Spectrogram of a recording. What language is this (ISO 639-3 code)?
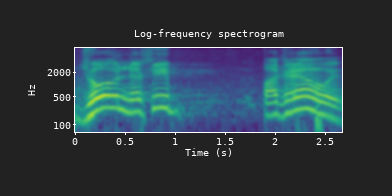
guj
